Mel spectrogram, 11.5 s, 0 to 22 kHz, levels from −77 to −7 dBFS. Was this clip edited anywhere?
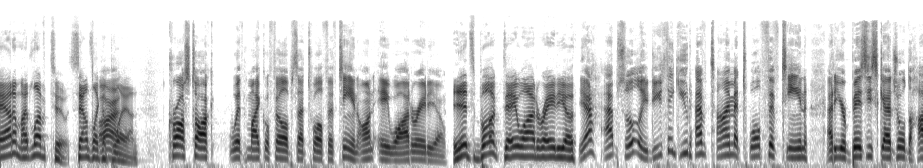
yes; 1 cut; at 7.2 s

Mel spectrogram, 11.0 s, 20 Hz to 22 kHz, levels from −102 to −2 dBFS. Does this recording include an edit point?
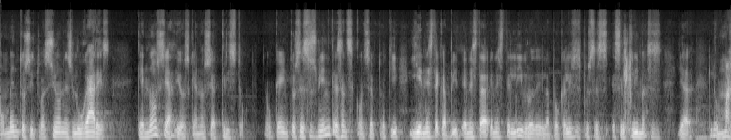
yes; 1 cut; at 3.8 s

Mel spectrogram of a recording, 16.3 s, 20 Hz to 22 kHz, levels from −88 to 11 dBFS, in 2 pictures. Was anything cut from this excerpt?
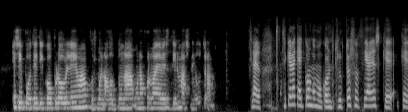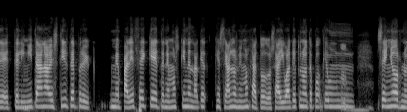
no; 0 cuts

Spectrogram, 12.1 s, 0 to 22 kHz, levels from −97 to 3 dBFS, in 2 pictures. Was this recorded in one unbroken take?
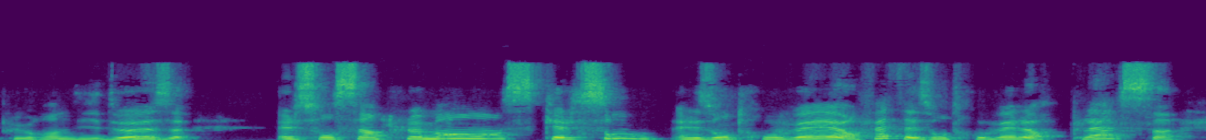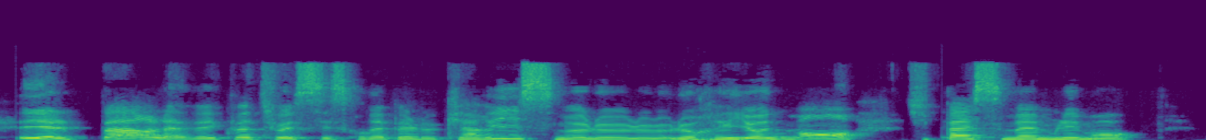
yes; 0 cuts

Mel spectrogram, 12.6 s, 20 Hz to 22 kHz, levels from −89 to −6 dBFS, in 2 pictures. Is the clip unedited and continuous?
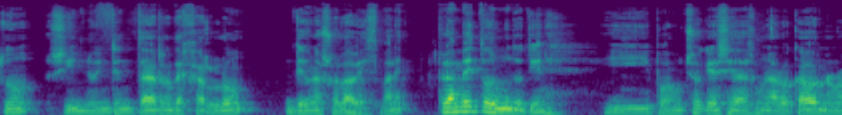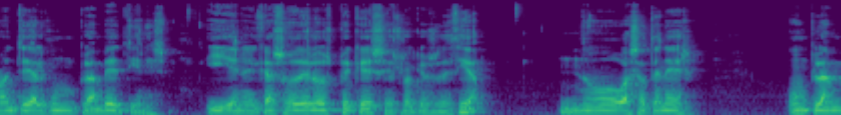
yes; 0 cuts

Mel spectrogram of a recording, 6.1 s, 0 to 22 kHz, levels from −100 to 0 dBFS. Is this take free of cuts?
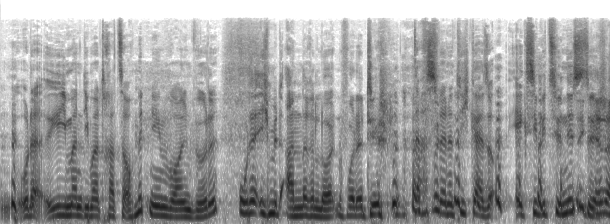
yes; 0 cuts

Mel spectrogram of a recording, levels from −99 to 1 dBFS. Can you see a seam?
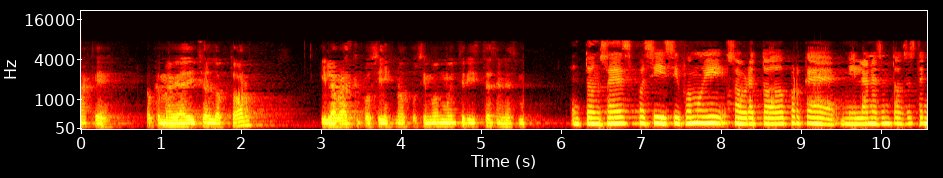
yes; 2 cuts; at 6.1 s, 8.1 s

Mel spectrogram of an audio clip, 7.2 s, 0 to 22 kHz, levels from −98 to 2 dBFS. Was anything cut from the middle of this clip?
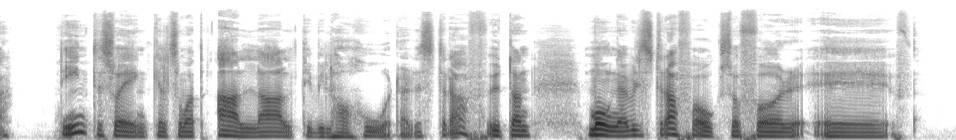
no; 0 cuts

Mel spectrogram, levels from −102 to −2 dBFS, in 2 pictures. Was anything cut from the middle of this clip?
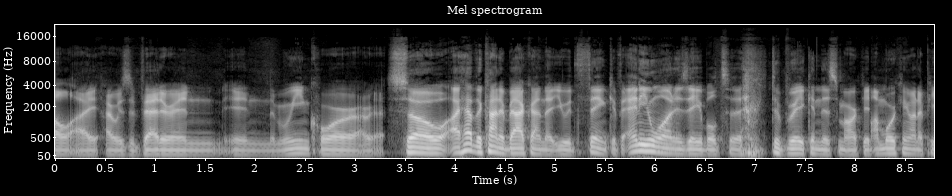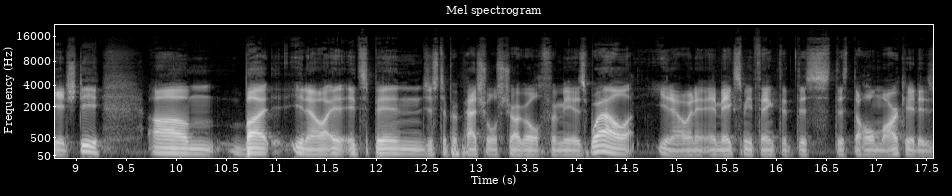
yes; 3 cuts; at 3.3 s, 8.2 s, 14.6 s

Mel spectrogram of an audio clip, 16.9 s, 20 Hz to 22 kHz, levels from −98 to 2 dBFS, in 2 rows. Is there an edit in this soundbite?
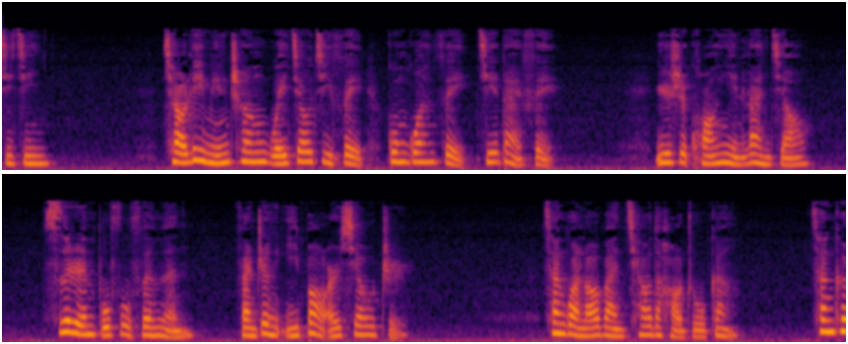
no; 0 cuts

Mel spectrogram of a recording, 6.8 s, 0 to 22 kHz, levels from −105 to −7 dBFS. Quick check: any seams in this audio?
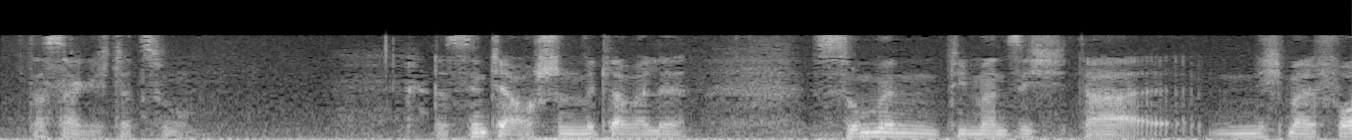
yes; 1 cut; at 2.2 s

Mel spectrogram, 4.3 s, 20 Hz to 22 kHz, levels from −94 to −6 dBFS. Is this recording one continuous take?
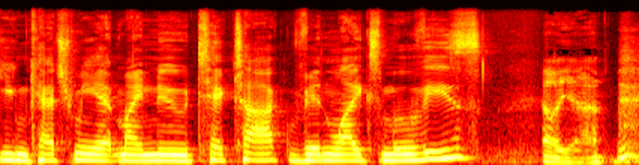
yes; 0 cuts

